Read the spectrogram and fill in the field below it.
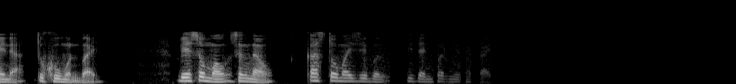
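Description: Likely AAC compression at a very low bitrate, around 16 kbps, runs throughout, with heavy codec damage: nothing survives above 4.5 kHz, leaving the speech dull and smeared. From 2.95 s, truncation distortion on a fade appears: an undithered stage, consistent with 8 bits, turns the fading speech gritty, worst from 3.26 s onward.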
